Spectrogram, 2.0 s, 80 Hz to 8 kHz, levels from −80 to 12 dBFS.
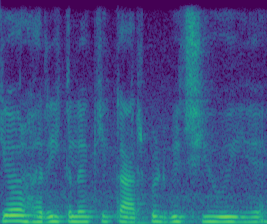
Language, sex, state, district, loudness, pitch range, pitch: Hindi, female, Bihar, Gaya, -16 LUFS, 175-180 Hz, 180 Hz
